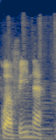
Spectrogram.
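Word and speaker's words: Awkwafina: Tiene un nombre bien raro, pero según entiendo se, se, pronuncia Coafina.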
